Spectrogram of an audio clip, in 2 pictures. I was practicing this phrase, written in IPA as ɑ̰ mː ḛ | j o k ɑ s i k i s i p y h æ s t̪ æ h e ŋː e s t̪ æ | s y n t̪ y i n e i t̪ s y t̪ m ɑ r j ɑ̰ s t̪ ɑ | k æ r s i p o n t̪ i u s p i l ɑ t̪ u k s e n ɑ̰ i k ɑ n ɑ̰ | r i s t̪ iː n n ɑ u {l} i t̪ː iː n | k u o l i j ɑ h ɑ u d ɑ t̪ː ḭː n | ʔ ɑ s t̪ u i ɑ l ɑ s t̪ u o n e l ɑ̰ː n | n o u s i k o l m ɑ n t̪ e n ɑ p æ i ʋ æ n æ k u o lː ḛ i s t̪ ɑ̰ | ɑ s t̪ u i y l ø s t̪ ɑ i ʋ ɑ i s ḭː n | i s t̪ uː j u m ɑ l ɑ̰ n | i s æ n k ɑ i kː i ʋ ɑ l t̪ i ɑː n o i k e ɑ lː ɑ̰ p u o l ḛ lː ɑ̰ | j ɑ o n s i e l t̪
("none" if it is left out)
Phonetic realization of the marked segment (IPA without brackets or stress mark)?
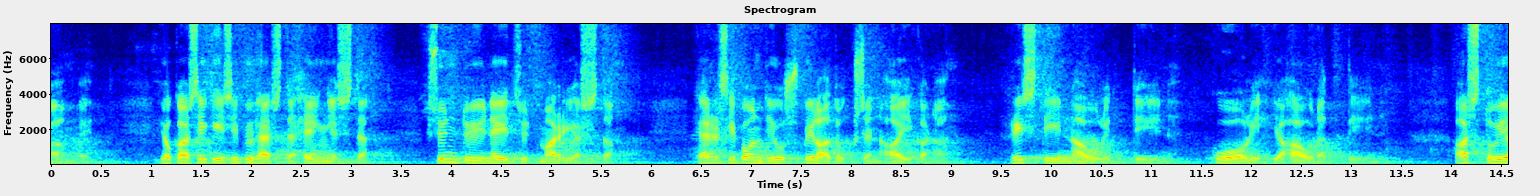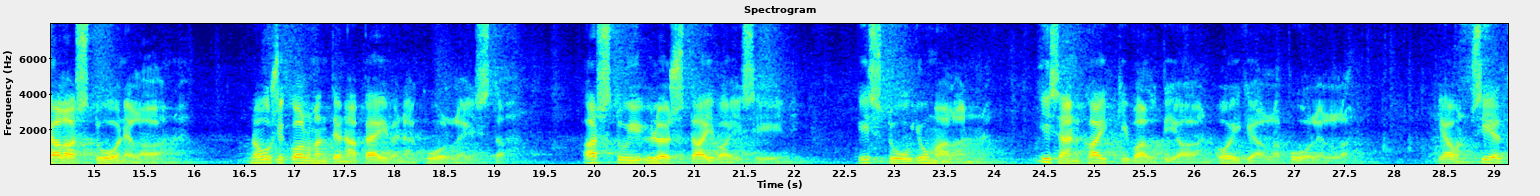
l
